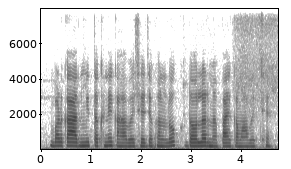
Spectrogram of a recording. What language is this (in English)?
Maithili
